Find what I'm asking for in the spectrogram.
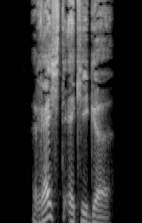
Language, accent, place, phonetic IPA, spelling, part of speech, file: German, Germany, Berlin, [ˈʁɛçtʔɛkɪɡə], rechteckige, adjective, De-rechteckige.ogg
- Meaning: inflection of rechteckig: 1. strong/mixed nominative/accusative feminine singular 2. strong nominative/accusative plural 3. weak nominative all-gender singular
